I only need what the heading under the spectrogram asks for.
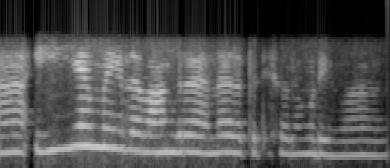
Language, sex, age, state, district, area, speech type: Tamil, female, 45-60, Tamil Nadu, Pudukkottai, urban, conversation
